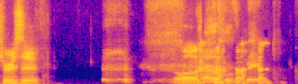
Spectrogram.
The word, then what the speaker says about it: Rusev: Yeah, Rusev. It's Rusev.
